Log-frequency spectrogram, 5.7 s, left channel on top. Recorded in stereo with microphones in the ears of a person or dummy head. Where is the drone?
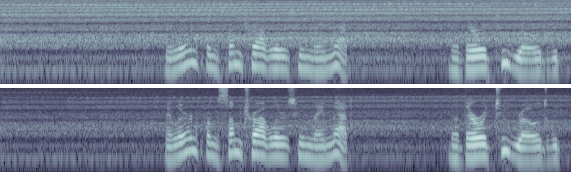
80° left.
